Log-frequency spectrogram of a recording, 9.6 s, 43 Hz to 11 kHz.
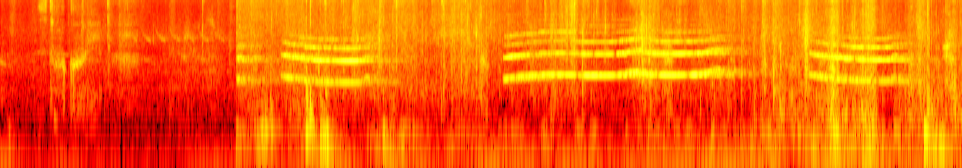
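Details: Lemurs in a small park near a lodge in Madagascar, filmed on a Sony ZV1 camera; after quiet talk and whispering, three long, clear, wailing tonal calls with bright overtones, held level then rising slightly, each lasting one to two seconds.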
